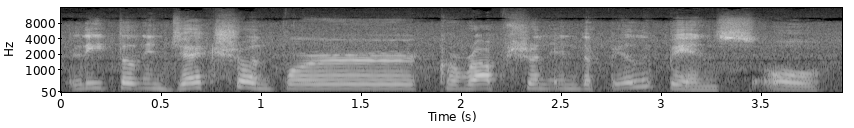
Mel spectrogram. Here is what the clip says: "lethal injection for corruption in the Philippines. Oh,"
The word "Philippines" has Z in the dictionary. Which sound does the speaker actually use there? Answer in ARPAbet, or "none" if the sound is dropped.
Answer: S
